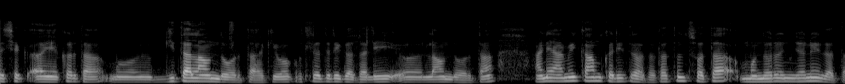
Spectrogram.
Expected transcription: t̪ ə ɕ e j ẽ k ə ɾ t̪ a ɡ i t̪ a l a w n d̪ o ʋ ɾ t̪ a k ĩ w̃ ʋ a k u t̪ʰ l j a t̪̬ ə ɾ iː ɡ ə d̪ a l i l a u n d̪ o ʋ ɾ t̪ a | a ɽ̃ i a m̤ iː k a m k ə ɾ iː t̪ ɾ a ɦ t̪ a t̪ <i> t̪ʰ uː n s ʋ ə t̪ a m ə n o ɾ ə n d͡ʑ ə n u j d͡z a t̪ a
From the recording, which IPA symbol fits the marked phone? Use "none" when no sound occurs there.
a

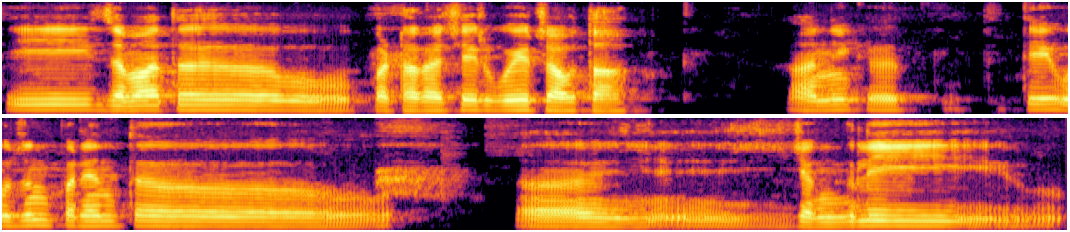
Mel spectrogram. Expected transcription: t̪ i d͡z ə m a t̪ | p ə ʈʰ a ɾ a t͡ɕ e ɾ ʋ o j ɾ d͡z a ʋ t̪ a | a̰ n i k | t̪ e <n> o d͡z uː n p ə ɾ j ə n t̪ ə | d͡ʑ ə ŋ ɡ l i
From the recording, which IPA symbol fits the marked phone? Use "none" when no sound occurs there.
none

